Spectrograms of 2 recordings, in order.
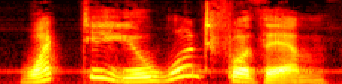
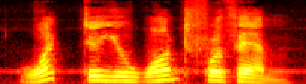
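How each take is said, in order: First: High, slow, pressing repeat; insistent old woman. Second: High, thin, quietly probing; quiet old woman. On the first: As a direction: press the question again, slowly. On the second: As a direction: ask it softly, as an old woman. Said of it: "said quietly". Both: A narrator's reading.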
